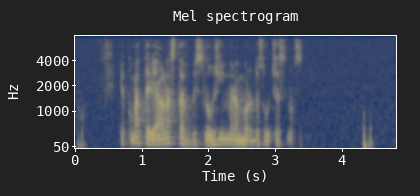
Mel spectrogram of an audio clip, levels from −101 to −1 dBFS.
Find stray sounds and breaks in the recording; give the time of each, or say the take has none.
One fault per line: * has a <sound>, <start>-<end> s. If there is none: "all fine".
all fine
